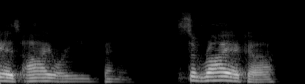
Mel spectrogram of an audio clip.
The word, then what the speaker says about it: syriaca: i or you depending ceriaca is how i say the uh specific epithet for um common milkweed asclepius sariaka or you could say syriaca if you wanted to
